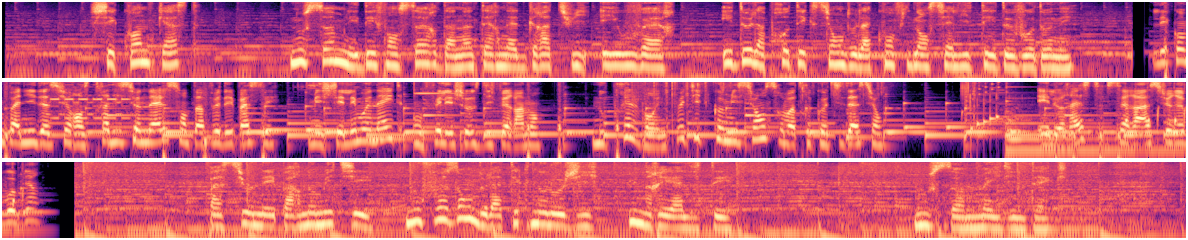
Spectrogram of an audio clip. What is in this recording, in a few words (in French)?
Voix-Off Commerciale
